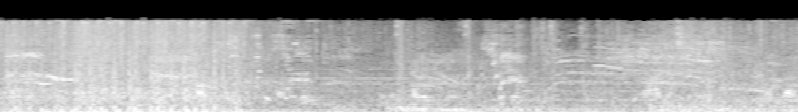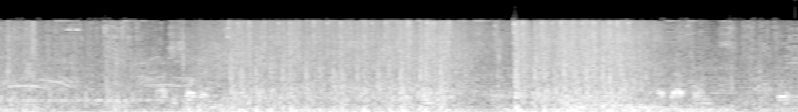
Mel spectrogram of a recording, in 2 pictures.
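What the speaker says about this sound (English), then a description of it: "Somebody's shooting at me" Dense, continuous gunfire from the video game Borderlands, with overlapping rapid bursts and crashing impacts filling the whole stretch at steady loudness, a voice faintly mixed underneath.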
